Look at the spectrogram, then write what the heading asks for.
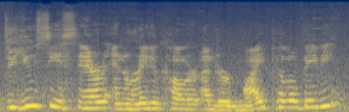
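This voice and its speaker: A woman voicing a proper, suspicious storybook mother bear in slow, deliberate answers, on a distant mic in a crowded room. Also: mid-range voice, lively intonation, dark tone, a little hiss or hum, natural voice. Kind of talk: storybook read-aloud.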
